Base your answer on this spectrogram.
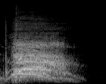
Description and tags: An ms stereo recording from a Battle of Hastings re-enactment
